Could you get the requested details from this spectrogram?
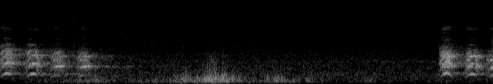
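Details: Fieldfare in late winter uttering a run of four rapid harsh chattering notes, then a gap with soft low rustling, then another fast burst of chatter at the end.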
